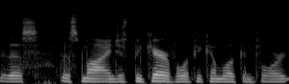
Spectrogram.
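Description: A man speaks at a moderate pace, and the sound is dry with no echo. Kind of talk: casual vlog commentary. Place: open country. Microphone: phone near.

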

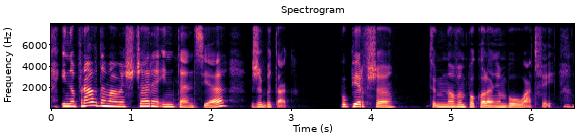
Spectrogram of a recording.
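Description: A woman talks at a fairly quick pace in a medium pitch. The background is quiet. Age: 30s. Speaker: politician. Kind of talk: interview. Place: studio. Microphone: studio mic.

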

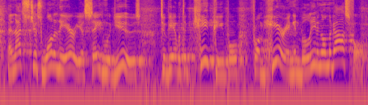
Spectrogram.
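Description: With lively intonation and a moderate pace, a man speaks amid light background noise and audible room echo. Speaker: preacher. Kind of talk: sermon. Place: church. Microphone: podium.

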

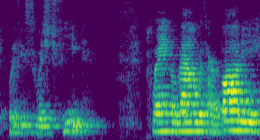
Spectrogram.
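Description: In a room with strong echo, a woman speaks in a warm, soothing tone at a very slow pace, with ordinary pitch variation, big swings in loudness and long, frequent pauses. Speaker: yoga instructor. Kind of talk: guided yoga class, calm cueing of poses and breath. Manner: soothing, gentle, unhurried; encouraging, warm. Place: home room. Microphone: camera far.

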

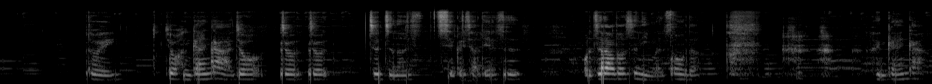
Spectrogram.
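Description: Against music in the background, a woman speaks at a very slow pace. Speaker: livestream host. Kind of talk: casual livestream chat with viewers. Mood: shy, lightly awkward, playful. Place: home room.

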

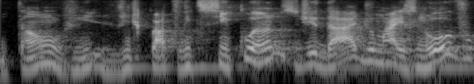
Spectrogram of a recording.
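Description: A man against a quiet background. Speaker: politician, federal deputy. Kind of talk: oral history interview. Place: home room. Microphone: lapel.

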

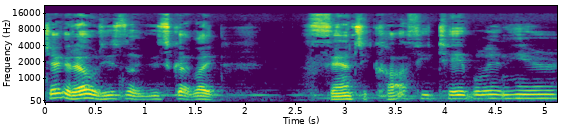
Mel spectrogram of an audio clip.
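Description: A man speaks at a very slow pace as clear music plays in the background. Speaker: comic vlogger. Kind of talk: casual vlog chat. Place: home room. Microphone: phone near.

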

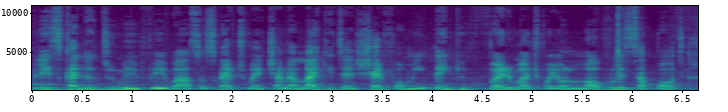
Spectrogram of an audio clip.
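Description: Over light background noise, a woman talks at a fairly quick pace with lively intonation. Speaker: reaction video creator. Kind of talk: casual vlog commentary. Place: home room. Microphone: phone near.

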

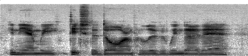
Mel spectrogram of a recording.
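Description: This man talks at a fairly quick pace with an Australian accent. His pitch is fairly low. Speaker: homeowner. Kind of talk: home tour interview. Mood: relaxed, proud. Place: home room. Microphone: lapel.

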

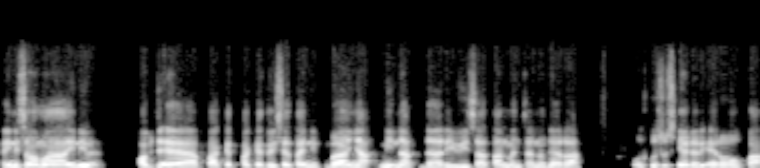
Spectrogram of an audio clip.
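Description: Against a quiet background, the voice holds a very even loudness with fairly even intonation. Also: man, fairly high pitch for a man, fairly quick pace. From Manado, North Sulawesi; North Sulawesi. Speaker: tour operator; presenter. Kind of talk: online presentation. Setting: video call. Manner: halting, many fillers. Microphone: video call.

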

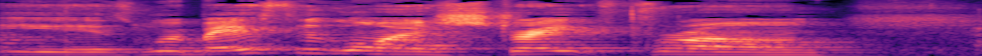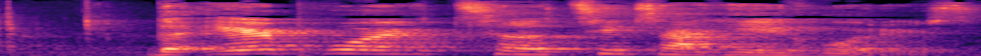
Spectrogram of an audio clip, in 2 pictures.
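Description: A woman talks at a fairly slow pace. Room echo is audible around her voice. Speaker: vlogger. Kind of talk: casual vlog chat. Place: home room. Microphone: phone near.

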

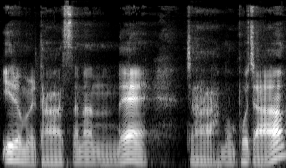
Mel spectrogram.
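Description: The pace is very slow. The intonation is lively. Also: man. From South Korea. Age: 40s. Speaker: father teaching his child. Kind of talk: lesson for a child. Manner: halting, many fillers.

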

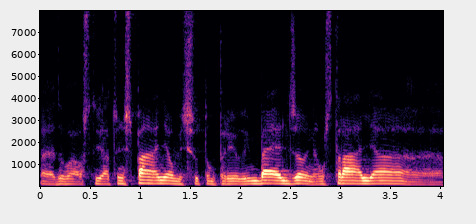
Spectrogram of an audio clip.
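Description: A man speaks at a very fast pace and a medium pitch. His intonation is fairly even, and the background is quiet. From Trentino, Giudicarie (Storo area); Trentino, Italy. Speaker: provincial councillor. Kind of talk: TV interview. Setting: studio. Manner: hesitant, with fillers. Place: studio. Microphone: lapel.

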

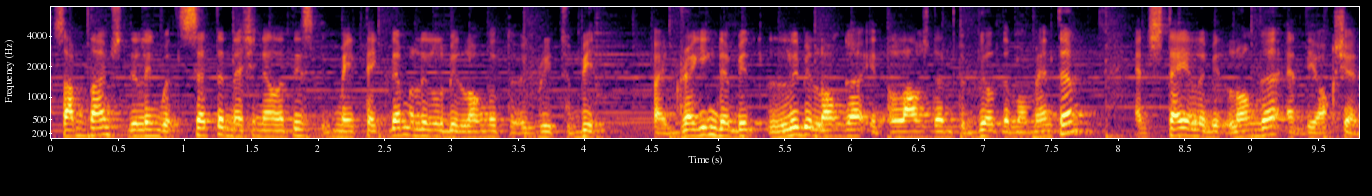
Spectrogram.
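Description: A man at a medium pitch and a very fast pace, with clear music in the background. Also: ordinary pitch variation. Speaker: real estate agent. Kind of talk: corporate explainer to camera. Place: office. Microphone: lapel.

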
